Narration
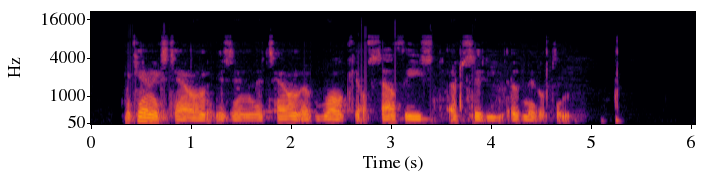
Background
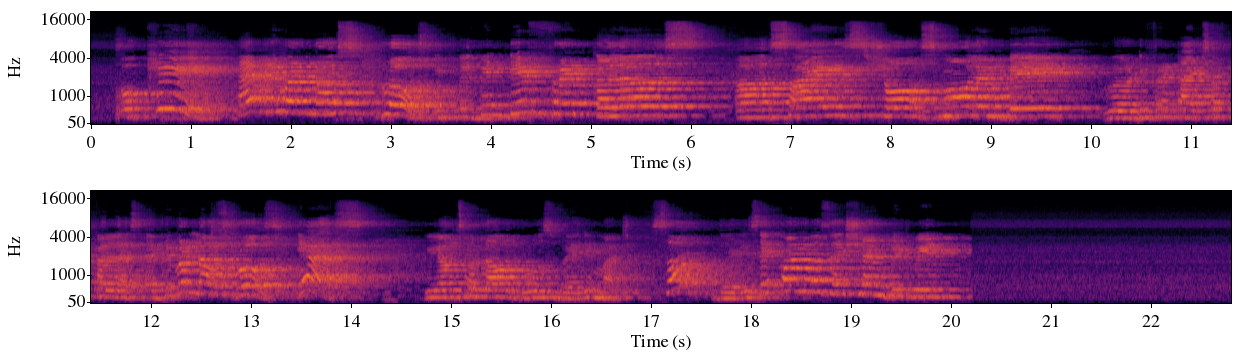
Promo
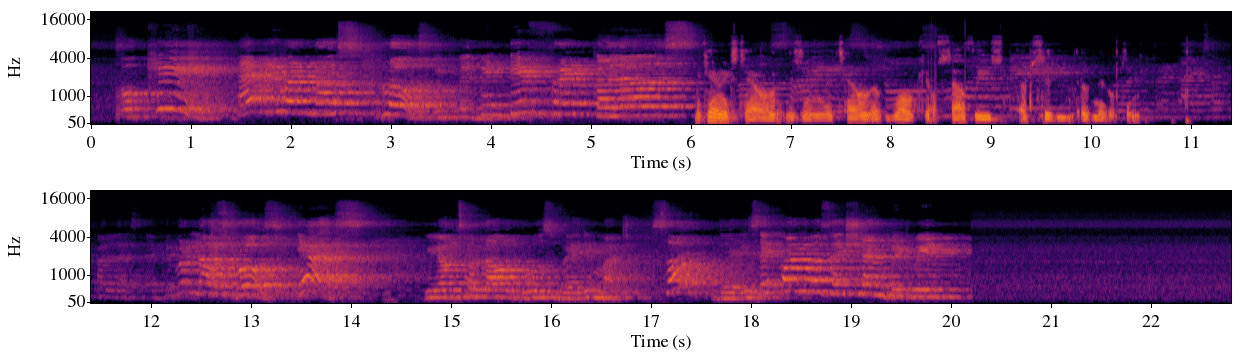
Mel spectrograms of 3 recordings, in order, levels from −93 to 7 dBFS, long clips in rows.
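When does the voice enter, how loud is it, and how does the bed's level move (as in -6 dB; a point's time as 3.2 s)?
5.70 s, -2.0 dB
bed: 5.93 s -4 dB
6.25 s -18.5 dB
12.1 s -18.5 dB
12.63 s -1.5 dB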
